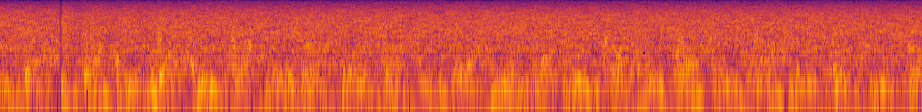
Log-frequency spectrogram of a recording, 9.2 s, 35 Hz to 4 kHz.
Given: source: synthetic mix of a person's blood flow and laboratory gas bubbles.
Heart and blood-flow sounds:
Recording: Doppler ultrasound of blood flow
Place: precordium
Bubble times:
no bubbles
From the record:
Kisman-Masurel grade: 000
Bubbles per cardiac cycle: 0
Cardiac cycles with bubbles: 0%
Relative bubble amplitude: no bubbles discernible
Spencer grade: 0 (complete lack of bubble signals)

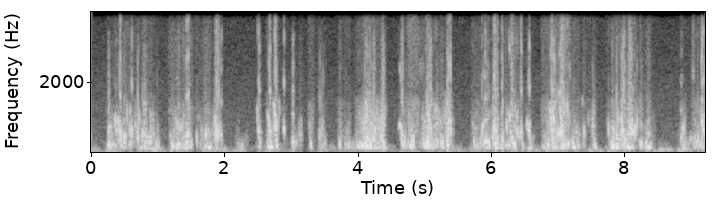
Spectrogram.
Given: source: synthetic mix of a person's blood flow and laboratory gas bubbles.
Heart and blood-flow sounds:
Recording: Doppler ultrasound of blood flow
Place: precordium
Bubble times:
0.00-0.03 s: bubbles
0.23-1.06 s: bubbles
1.16-1.99 s: bubbles
2.48-2.58 s: bubbles
2.62-2.94 s: bubbles
2.99-3.18 s: bubbles
3.25-3.35 s: bubbles
3.41-3.55 s: bubbles
3.70-3.91 s: bubbles
3.95-4.46 s: bubbles
4.59-5.46 s: bubbles
5.69-6.65 s: bubbles
6.75-7.61 s: bubbles
7.73-8.44 s: bubbles
8.83-8.94 s: bubbles
9.00-9.23 s: bubbles
From the record:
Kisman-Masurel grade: 444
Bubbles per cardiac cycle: continuous sound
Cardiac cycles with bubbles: 100%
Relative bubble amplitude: maximal (0.775 to 0.999)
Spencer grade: 4 (maximum detectable bubble signal sounding continuously throughout systole and diastole of every cardiac period, and overriding the amplitude of the normal cardiac signals)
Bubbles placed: anywhere in the cardiac cycle

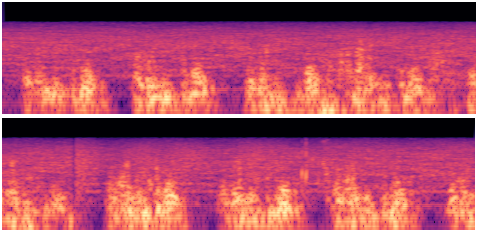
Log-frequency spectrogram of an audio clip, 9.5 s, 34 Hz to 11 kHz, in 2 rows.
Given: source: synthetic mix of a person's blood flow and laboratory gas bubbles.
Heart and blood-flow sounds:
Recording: Doppler ultrasound of blood flow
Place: precordium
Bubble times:
7.67-8.05 s: bubbles
8.08-8.11 s: bubbles
From the record:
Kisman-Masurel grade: 111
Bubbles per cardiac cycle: 1 to 2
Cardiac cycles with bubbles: 1 to 10%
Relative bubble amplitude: barely perceptible (0.100 to 0.250)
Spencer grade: 1 (occasional bubble signal discernible with the cardiac motion signal, with majority of cardiac periods free of bubbles)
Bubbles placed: anywhere in the cardiac cycle

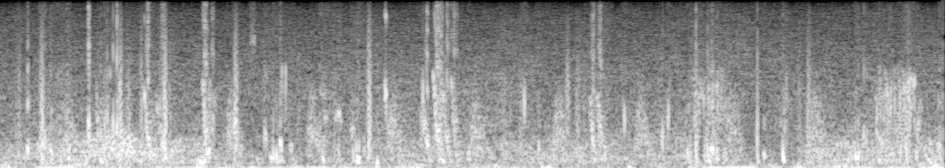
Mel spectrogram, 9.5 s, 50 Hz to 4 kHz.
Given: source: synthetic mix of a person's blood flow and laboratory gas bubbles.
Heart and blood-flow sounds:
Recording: Doppler ultrasound of blood flow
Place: subclavian vein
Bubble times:
0.28-0.36 s: bubbles
0.41-0.76 s: bubbles
0.90-1.25 s: bubbles
1.45-1.74 s: bubbles
2.04-2.21 s: bubbles
2.34-2.43 s: bubbles
2.52-2.98 s: bubbles
3.21-3.45 s: bubbles
3.52-3.71 s: bubbles
3.86-3.97 s: bubbles
4.22-4.65 s: bubbles
4.69-4.79 s: bubbles
5.24-5.31 s: bubbles
5.39-5.45 s: bubbles
5.92-6.17 s: bubbles
6.25-6.32 s: bubbles
6.63-6.75 s: bubbles
6.88-7.34 s: bubbles
7.57-7.71 s: bubbles
7.82-7.93 s: bubbles
8.55-8.72 s: bubbles
8.76-9.26 s: bubbles
9.40-9.46 s: bubbles
From the record:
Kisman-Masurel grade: 242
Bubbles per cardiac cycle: several, 3 to 8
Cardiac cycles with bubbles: 100%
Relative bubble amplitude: moderate (0.250 to 0.450)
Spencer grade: 3 (all of the cardiac periods contain showers or single bubble signals, but not dominating or overriding the cardiac motion signals)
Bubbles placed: anywhere in the cardiac cycle

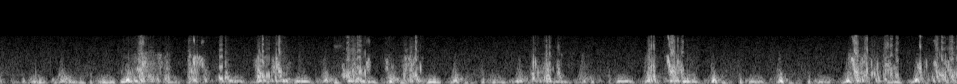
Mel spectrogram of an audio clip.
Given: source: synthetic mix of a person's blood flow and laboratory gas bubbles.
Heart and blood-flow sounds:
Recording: Doppler ultrasound of blood flow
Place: precordium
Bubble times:
1.21-1.72 s: bubbles
1.86-2.09 s: bubbles
2.15-2.34 s: bubbles
2.53-2.94 s: bubbles
2.97-3.05 s: bubbles
3.33-3.71 s: bubbles
3.84-4.25 s: bubbles
5.29-5.65 s: bubbles
6.44-6.60 s: bubbles
6.63-6.99 s: bubbles
8.48-9.00 s: bubbles
9.16-9.58 s: bubbles
From the record:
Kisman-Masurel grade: 332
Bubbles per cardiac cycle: rolling drumbeat, 9 or more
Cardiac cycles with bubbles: 50 to 99%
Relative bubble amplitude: moderate (0.250 to 0.450)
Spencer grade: 3 (all of the cardiac periods contain showers or single bubble signals, but not dominating or overriding the cardiac motion signals)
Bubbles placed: anywhere in the cardiac cycle

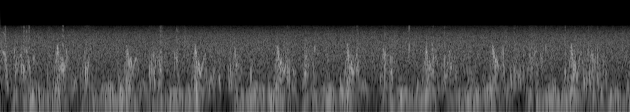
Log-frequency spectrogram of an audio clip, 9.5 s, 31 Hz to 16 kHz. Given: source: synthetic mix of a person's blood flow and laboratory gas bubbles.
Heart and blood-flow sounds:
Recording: Doppler ultrasound of blood flow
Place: precordium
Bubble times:
0.00-0.21 s: bubbles
0.27-0.54 s: bubbles
0.69-0.76 s: bubbles
0.81-1.36 s: bubbles
2.20-2.48 s: bubbles
2.58-2.72 s: bubbles
3.17-3.33 s: bubbles
3.40-3.51 s: bubbles
3.72-3.81 s: bubbles
4.13-4.44 s: bubbles
4.53-4.64 s: bubbles
4.68-4.77 s: bubbles
5.25-5.40 s: bubbles
5.58-5.95 s: bubbles
6.09-6.17 s: bubbles
6.38-6.55 s: bubbles
6.61-6.74 s: bubbles
7.00-7.12 s: bubbles
7.48-7.58 s: bubbles
7.62-7.90 s: bubbles
7.92-8.06 s: bubbles
8.09-8.21 s: bubbles
8.44-8.52 s: bubbles
8.71-9.13 s: bubbles
9.45-9.47 s: bubbles
From the record:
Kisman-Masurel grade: 242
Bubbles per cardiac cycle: several, 3 to 8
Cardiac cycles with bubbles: 100%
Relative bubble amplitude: moderate (0.250 to 0.450)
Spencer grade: 3 (all of the cardiac periods contain showers or single bubble signals, but not dominating or overriding the cardiac motion signals)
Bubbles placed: anywhere in the cardiac cycle

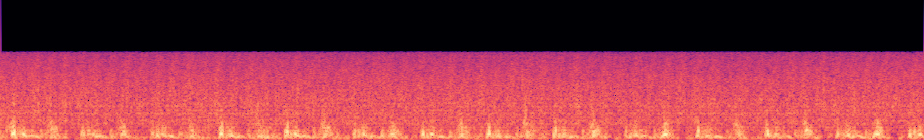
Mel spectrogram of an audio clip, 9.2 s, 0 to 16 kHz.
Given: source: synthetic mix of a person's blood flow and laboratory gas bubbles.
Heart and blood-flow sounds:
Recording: Doppler ultrasound of blood flow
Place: precordium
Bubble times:
0.02-0.17 s: bubbles
From the record:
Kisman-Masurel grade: 111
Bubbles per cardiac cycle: 1 to 2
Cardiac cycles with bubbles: 1 to 10%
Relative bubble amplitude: barely perceptible (0.100 to 0.250)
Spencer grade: 1 (occasional bubble signal discernible with the cardiac motion signal, with majority of cardiac periods free of bubbles)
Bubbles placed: anywhere in the cardiac cycle

